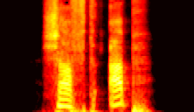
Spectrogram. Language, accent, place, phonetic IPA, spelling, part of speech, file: German, Germany, Berlin, [ˌʃaft ˈap], schafft ab, verb, De-schafft ab.ogg
- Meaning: inflection of abschaffen: 1. second-person plural present 2. third-person singular present 3. plural imperative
